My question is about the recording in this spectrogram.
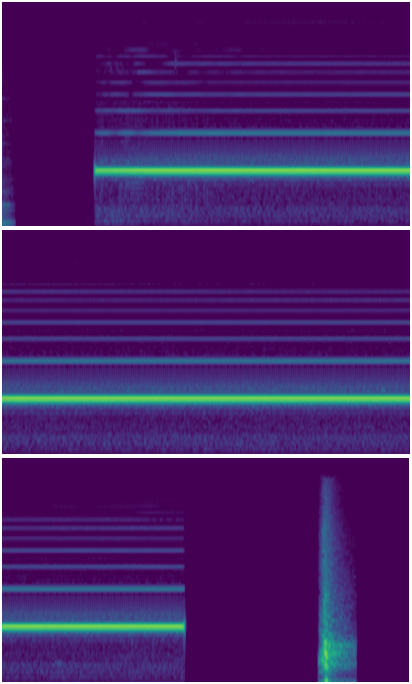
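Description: Television colour-bars test tone: a single steady, loud beep held for about nine seconds that cuts off suddenly. A brief sound effect follows near the end.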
